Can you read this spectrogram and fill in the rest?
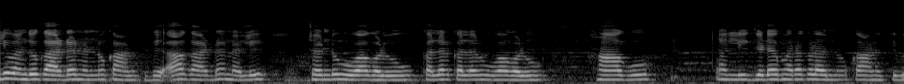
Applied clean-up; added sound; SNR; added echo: none; none; none; none.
